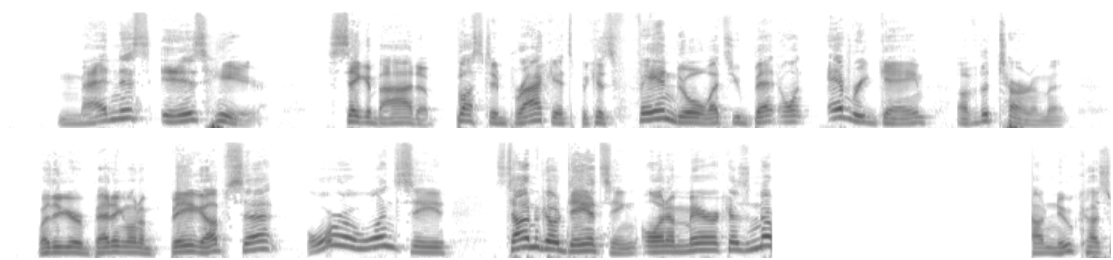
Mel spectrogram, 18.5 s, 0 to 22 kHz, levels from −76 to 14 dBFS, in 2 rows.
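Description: At 15.66 s the speech cuts off mid-flow. It returns at 17.84 s. Between those points there is an audio dropout to silence lasting about 2.18 s. The gap is silent, with no room tone or hiss beneath it. The input was likely lost for that stretch, through a disconnected device, a failed link or a stray mute, while recording carried on. Whatever was said during those two seconds is gone.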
